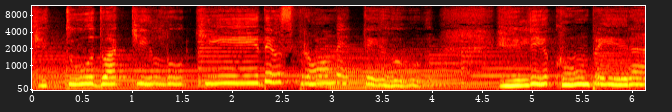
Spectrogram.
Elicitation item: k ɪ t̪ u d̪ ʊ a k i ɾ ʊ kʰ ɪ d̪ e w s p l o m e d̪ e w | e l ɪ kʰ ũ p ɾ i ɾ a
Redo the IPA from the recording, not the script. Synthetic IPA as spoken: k ɪ t̪ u d̪ ʊ a k i l ʊ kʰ ɪ d̪ e w s p ɾ o m e t̪ e w | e l ɪ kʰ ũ p ɾ i ɾ a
